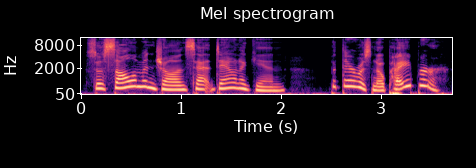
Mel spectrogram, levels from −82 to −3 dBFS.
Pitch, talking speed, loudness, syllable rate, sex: 265 Hz, 180 wpm, -15 LUFS, 5.0 syllables/s, female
